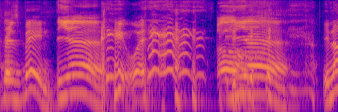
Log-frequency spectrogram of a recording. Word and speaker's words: Brisbane: can we say what Brisbane is that a man pronunciation Brisbane Brisbane yeah M A brisban you know God you still did I get that cuz what you saying Brisbane say brisban brisban you can have that you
